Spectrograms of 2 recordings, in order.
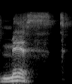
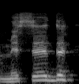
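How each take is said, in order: First: The word ends with a clear T sound. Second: The word ends without a clear T sound. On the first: The speaker calls it right. "missed with a T sound" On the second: The speaker calls it wrong. "is not missed"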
